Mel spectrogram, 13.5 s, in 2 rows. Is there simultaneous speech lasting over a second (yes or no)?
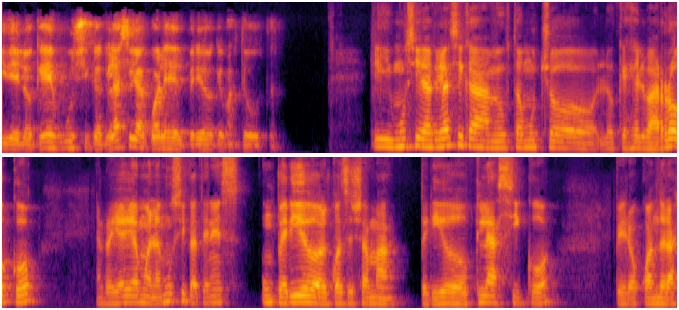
no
